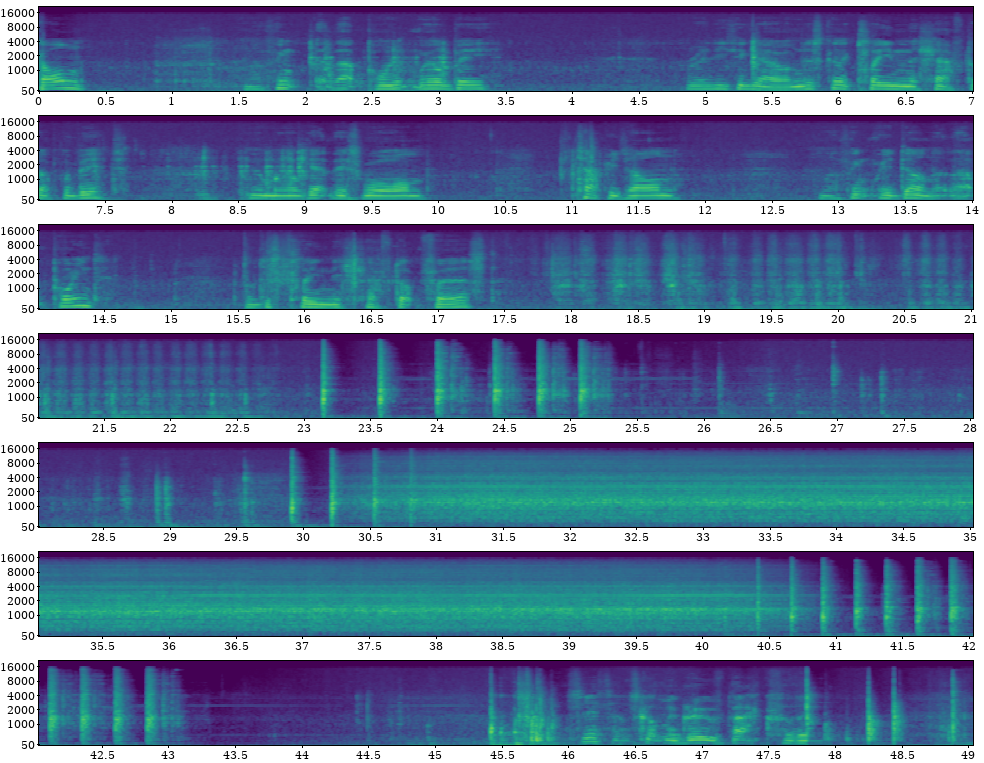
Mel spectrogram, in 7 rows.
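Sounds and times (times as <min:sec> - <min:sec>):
hot air gun blowing: 0:29.9 - 0:41.1.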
